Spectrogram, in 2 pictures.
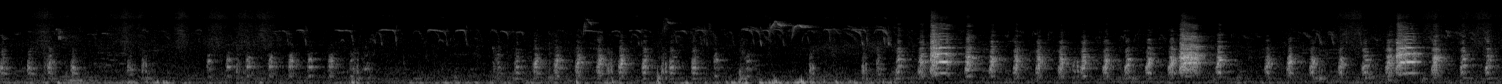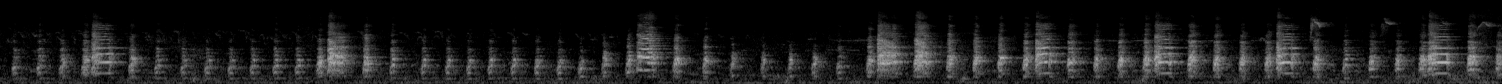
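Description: Bird calls: rapid runs of short, repeated notes, with a loud burst roughly every two seconds and denser calling in the last few seconds.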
